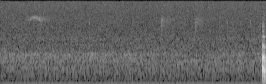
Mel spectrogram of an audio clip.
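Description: Quiet outdoor background: a faint steady hiss with no distinct event, and one brief, faint high chirp about a quarter second in.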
